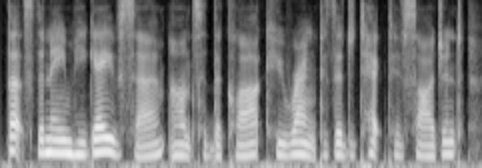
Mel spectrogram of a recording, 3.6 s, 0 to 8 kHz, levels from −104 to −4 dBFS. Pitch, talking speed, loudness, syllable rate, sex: 165 Hz, 250 wpm, -19 LUFS, 6.5 syllables/s, female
